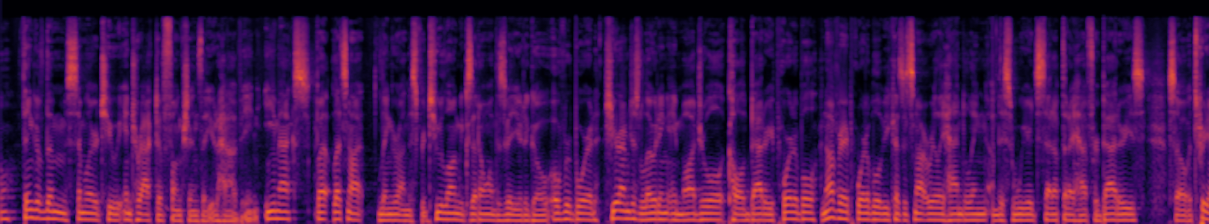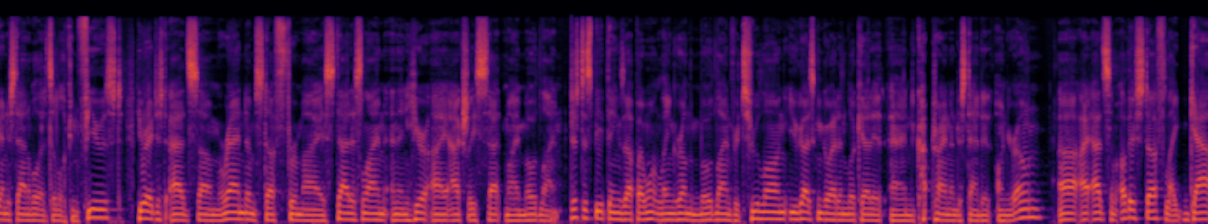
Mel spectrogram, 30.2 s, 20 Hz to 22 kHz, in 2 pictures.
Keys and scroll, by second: 0.0-30.2 typing, 7.6 ctrl+[, 21.7 ctrl+[, 22.2 F12, 22.2 ctrl+l, 26.8 ctrl+l, 27.5 ctrl+l.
